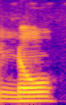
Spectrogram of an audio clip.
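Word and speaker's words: know: के साइलेंट का हो, ये सब इसके बाद एन आवे, तो यहाँ नो, के एन ओ डब्ल्यू का नो पढ़ा है, यहाँ के इसलिए साइलेंट है, इसके बाद एन है।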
